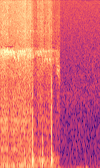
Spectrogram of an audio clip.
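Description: Crickets trilling steadily in a high, even tone over rustling and two short knocks; everything cuts off abruptly a little over a second in.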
